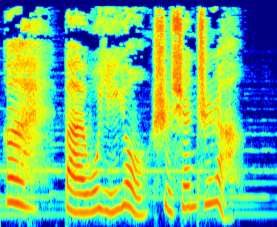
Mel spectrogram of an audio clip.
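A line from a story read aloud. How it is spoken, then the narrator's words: Sighing. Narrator (Chinese): 白姬摇头叹道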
